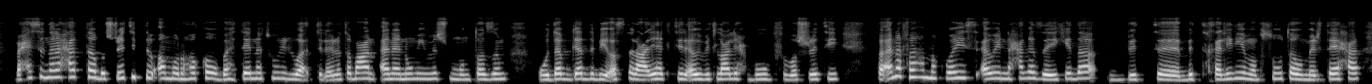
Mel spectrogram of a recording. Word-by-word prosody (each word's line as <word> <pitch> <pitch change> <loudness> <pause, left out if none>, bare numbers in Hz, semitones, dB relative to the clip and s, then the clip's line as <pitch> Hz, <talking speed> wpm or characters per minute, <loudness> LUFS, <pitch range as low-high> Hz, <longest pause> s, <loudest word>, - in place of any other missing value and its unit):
باحس 295 +8 -4
إن 320 -2 0
أنا 330 +1 +1
حتى 335 0 0
بشرتي 280 +4 0
بتبقى 300 -4 0
مرهقة 265 +2 0
وبهتانة 260 +2 +1
طول 280 +1 -7
الوقت، 235 -2 -1
لأنه 220 +1 -2
طبعًا 270 +1 +2
أنا 245 0 +3
نومي 255 +1 -1
مش 255 0 -5
منتظم، 235 +1 -1 0.3
وده 220 +3 +3
بجد 250 +1 0
بيأثر 235 +1 +1
عليها 230 +3 +5
كتير 245 -1 -1
أوي، 235 +1 +5
بيطلع 245 +1 +2
لي 260 +1 0
حبوب 235 -1 -4
في 225 - -10
بشرتي. 235 +3 -2 0.3
فأنا 385 - +3
فاهمة 335 -5 0
كويس 295 +1 -1
أوي 260 +3 +2
إن 265 0 -2
حاجة 275 +2 -2
زي 230 -4 +4
كده 265 +7 -2
بت 220 +1 -5
بتخليني 230 +4 +1
مبسوطة 250 +3 -1
ومرتاحة، 240 +4 +1
250 Hz, 170 wpm, -16 LUFS, 230-270 Hz, 0.3 s, عليها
